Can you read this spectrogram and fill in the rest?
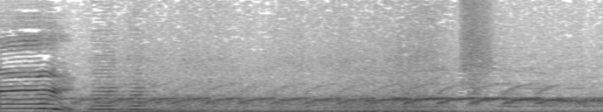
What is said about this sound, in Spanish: Sonidos desconcertantes entre sirenas de patrullas y ambulancias, las motocicletas y algunos helicópteros.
